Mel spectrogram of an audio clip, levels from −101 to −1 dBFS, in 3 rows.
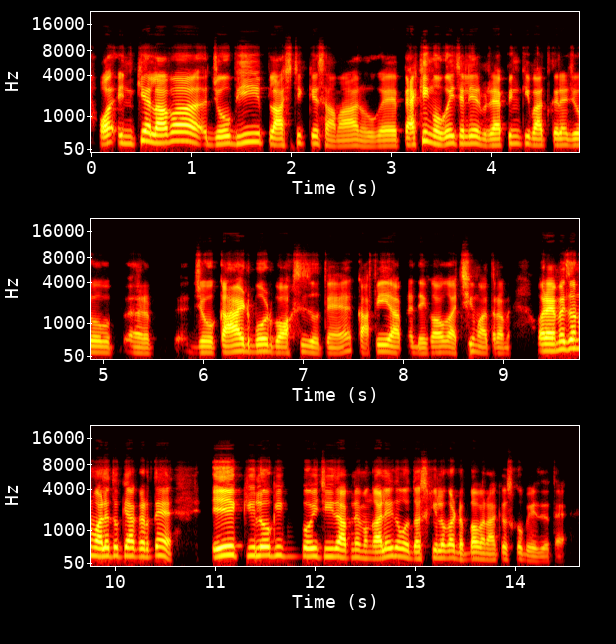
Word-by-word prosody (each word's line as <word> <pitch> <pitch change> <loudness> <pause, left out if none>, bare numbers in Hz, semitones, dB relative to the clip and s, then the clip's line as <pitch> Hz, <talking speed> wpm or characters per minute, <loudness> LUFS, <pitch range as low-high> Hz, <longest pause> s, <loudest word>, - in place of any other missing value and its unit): और - - +3
इनके 175 +5 -1
अलावा 210 +2 +6 0.3
जो 160 +3 -2
भी 195 +5 -3
प्लास्टिक 160 +5 -1
के 175 - -3
सामान 120 -2 -6
हो 110 0 -13
गए, 125 +1 -3
पैकिंग 195 +8 +3
हो 160 - +1
गई 170 +4 0
चलिए 170 0 -2
रैपिंग 140 +6 -2
की 170 - -6
बात 135 -2 -2
करें 140 0 -5
जो 135 -1 -5 0.3
अ, 125 - -7
रप 115 -1 -9 0.4
जो 130 0 -4
कार्डबोर्ड 155 +1 +3
बॉक्सेज़ 130 +2 -4
होते 120 -1 -8
हैं, 115 +6 -7
काफ़ी 150 0 -3
आपने 130 +2 -4
देखा 115 +2 -7
होगा 130 0 -3
अच्छी 160 - -5
मात्रा 120 -3 -8
में, - - -22 0.3
और 165 - +7
ऐमेज़ॉन 200 +6 +5
वाले 200 -1 +4
तो 210 - -4
क्या 205 0 +2
करते 190 +2 -3
हैं - - 0 0.5
1 225 +2 +8
किलो 215 +1 +2
की 220 +1 -6 0.2
कोई 200 0 +1
चीज 195 0 -4
आपने 175 +1 +2
मँगा 155 -2 +1
ली 195 +2 -2
तो 200 - -3
वो 175 - -3
10 150 - -3
किलो 165 -1 -5
का 165 - -1
डब्बा 145 - -2
बना 130 -3 -5
के 125 - -14
उसको - - -12
भेज 105 -3 -12
देते 95 0 -17
हैं, - - -21
160 Hz, 245 wpm, -23 LUFS, 130-190 Hz, 0.5 s, 1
